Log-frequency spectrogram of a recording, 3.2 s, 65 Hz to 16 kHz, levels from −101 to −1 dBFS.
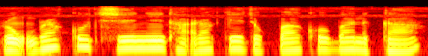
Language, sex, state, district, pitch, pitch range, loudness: Garo, male, Meghalaya, West Garo Hills, 135 Hz, 125-150 Hz, -18 LUFS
